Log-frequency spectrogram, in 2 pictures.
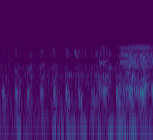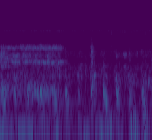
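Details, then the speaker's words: Small lathe with form tool cutting a radius on a machinist's jack: steady high whine and clean, even hiss without chatter after lowering the tool, which was slightly too high and possibly rubbing. "I've just lowered the tool. I think it may have been slightly too high. So, it may have been rubbing. And uh seems to got a better result now."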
